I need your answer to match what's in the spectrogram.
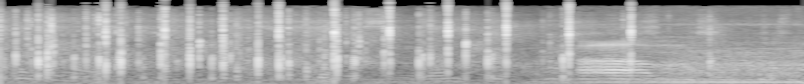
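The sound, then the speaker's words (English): An audience claps in a quick, irregular round of applause for two speakers who shared their message, lasting nearly three seconds, the sharp claps fading out as a voice begins speaking. “Can we give them both another round of applause for sharing their message?”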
